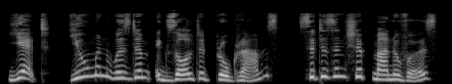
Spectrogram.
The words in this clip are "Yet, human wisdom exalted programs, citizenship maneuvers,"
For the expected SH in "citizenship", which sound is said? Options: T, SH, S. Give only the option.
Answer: SH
